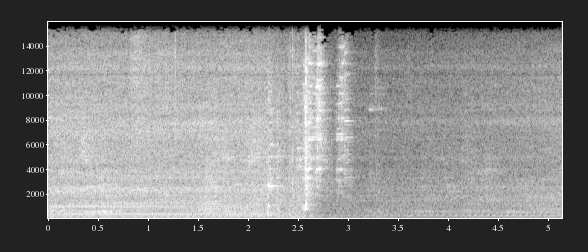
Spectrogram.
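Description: Steady running of a standing train's engine and equipment. A single sharp metallic clank comes about two and a half seconds in, after which the running sound is quieter.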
